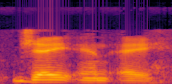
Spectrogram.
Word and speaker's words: prajna: So there's some disagreement about how that J and A sound is made, but commonly it's nya.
